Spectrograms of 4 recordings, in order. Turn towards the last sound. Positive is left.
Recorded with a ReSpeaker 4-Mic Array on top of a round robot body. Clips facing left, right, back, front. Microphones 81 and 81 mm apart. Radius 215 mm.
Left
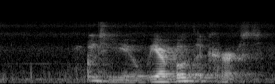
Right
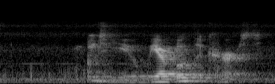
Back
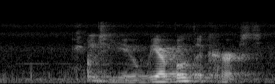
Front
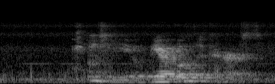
turn(degrees=160)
